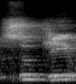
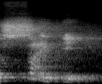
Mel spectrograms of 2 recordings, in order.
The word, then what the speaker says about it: psyche: The fourth word is similar to Psyche. It is Psyche. In this case, I'm going to spell for you not Psyche or Psyche, but Psyche, which is P-S-Y-C-H-E.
